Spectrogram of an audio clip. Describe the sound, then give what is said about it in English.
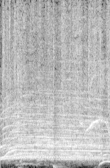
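An audience at a mock-trial debate applauds and cheers in a dense, continuous wash of noise, with high whoops and whistles rising above it throughout. “But if you think John and Fanshawe made the best case, please applaud now.”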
